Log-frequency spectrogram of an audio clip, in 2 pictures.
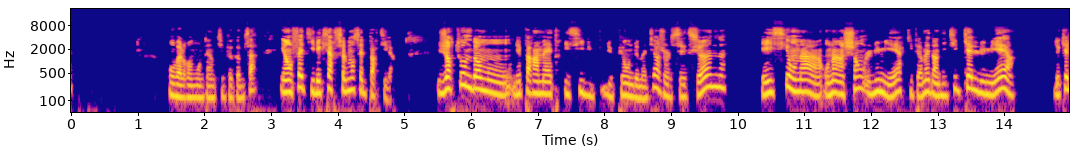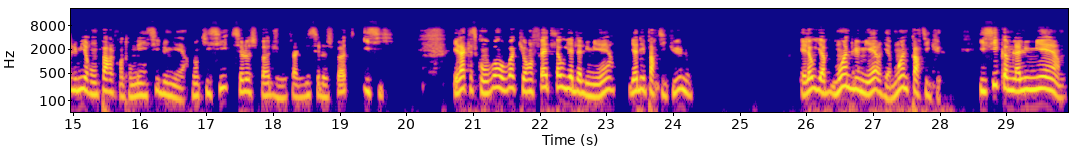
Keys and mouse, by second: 0.2 click, 1.5 click, 6.8 click, 8.9 click, 17.8 click, 23.4 click, 24.6 click.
